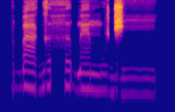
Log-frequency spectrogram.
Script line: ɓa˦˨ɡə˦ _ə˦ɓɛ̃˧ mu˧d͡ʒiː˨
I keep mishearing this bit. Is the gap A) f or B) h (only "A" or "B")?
B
